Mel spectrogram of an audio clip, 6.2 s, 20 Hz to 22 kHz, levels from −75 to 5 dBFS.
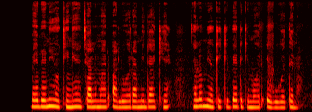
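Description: Speech recording; no audible technical faults.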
